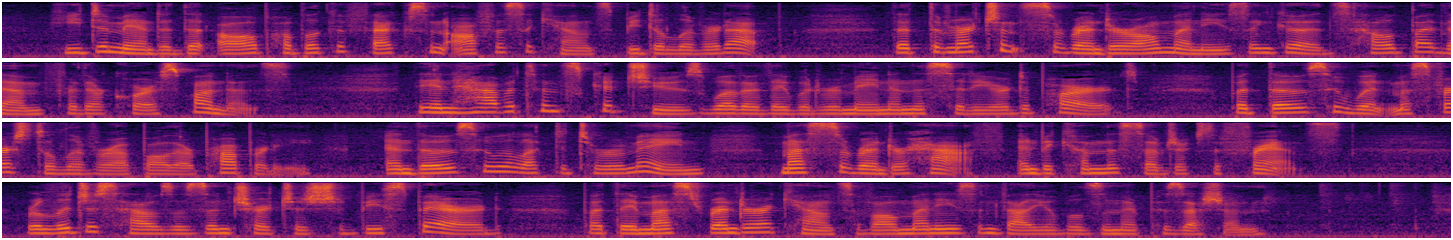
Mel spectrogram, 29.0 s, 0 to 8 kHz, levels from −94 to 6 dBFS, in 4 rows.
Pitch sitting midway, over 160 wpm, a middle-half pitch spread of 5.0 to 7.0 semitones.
No: medium, 170 Hz; average, 175 wpm; average, 3.7 semitones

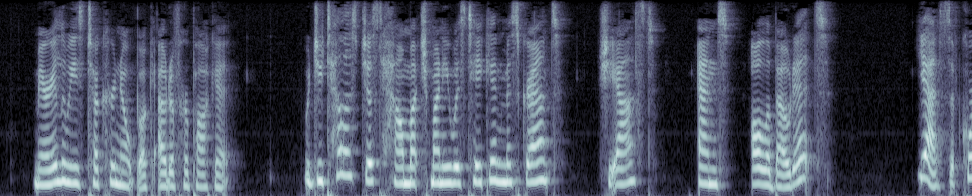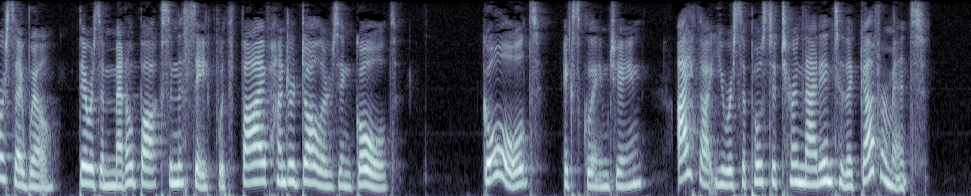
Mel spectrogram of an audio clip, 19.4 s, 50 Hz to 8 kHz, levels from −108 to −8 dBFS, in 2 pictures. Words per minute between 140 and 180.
No: average, 190 wpm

